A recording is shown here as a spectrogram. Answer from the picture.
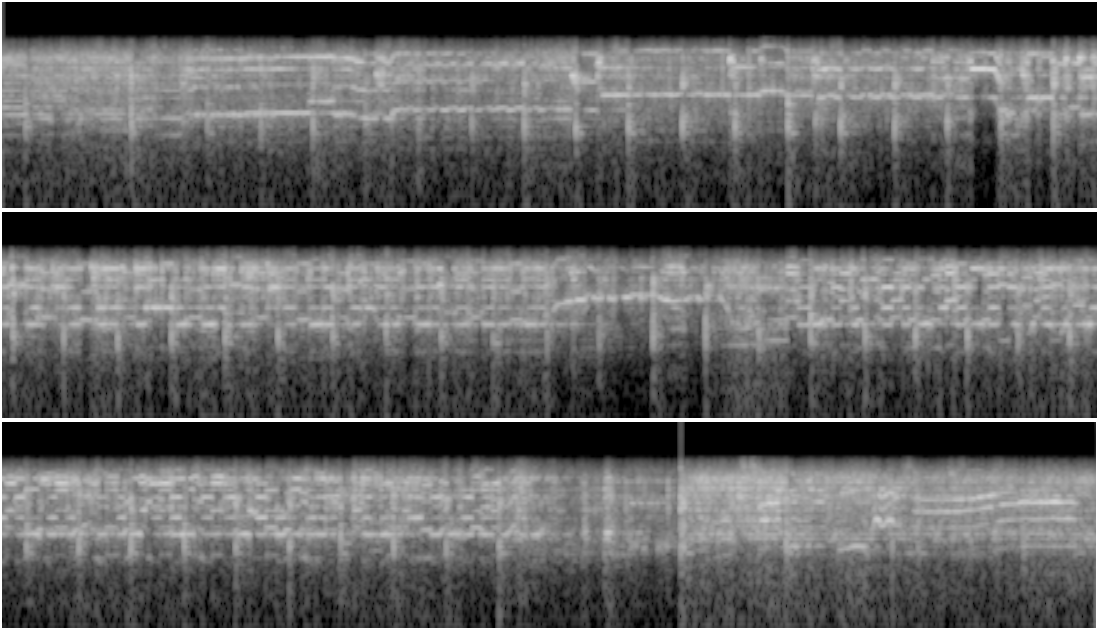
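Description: Live heavy metal band playing: a distorted electric guitar lead with long held notes, some bending up and down, over drums. The music dips briefly near the end.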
